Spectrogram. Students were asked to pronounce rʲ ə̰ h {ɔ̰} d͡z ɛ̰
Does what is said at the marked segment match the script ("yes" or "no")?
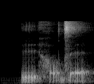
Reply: yes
